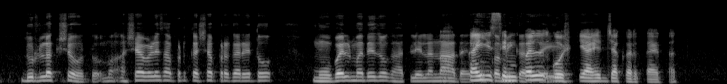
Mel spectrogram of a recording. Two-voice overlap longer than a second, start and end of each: 4.4-5.7

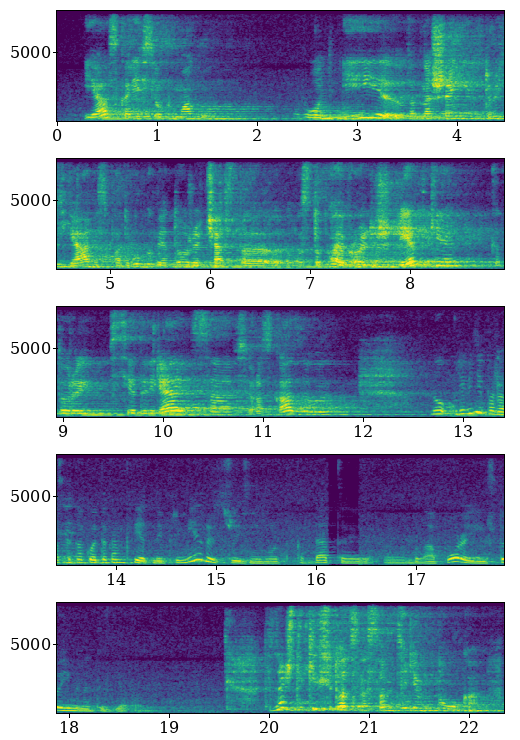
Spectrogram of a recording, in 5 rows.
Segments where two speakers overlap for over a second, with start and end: none

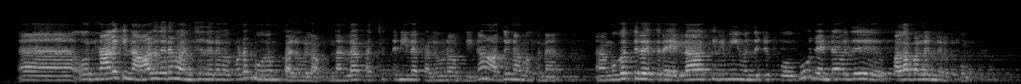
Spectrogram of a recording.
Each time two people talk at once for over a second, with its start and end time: none

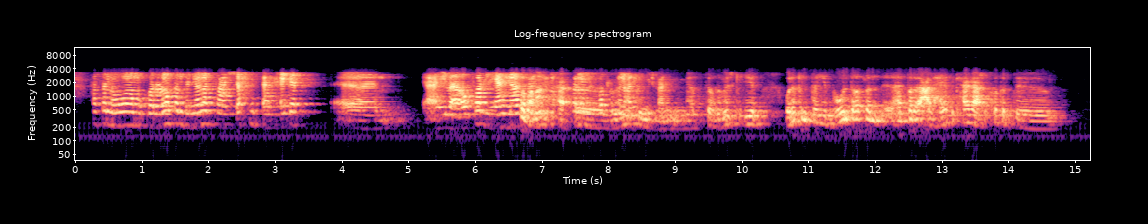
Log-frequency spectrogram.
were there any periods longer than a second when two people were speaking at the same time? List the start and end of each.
6.7-8.9

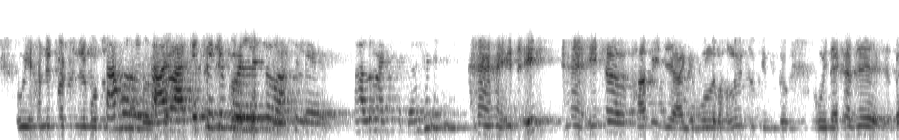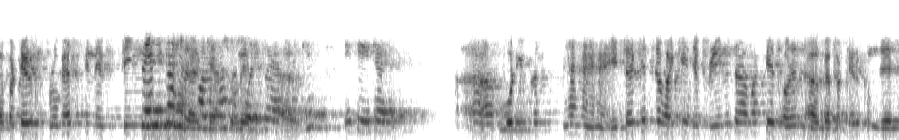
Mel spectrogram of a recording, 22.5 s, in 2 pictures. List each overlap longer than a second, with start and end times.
1.3-3.6, 13.0-14.3

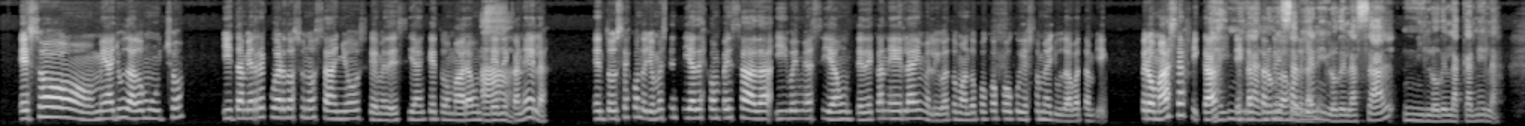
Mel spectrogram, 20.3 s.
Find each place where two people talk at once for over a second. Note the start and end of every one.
16.1-17.6

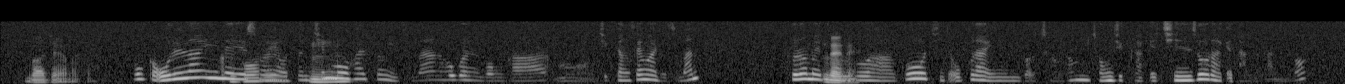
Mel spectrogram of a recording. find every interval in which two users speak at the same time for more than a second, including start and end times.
2.3-3.5

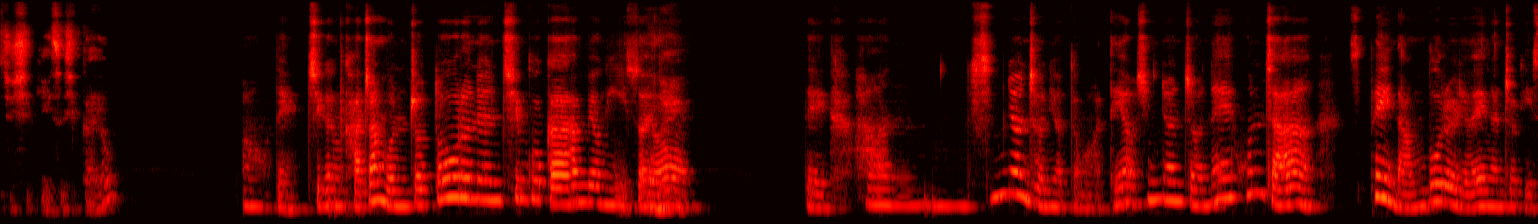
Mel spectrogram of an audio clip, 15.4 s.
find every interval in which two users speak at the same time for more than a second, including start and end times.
none

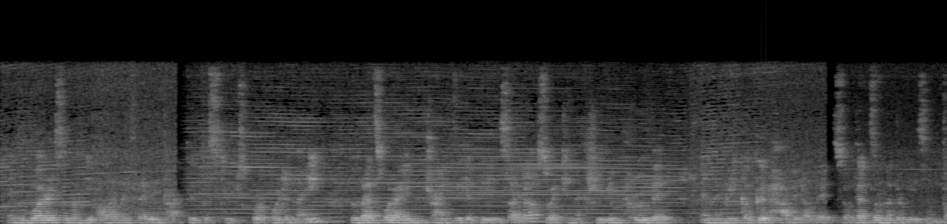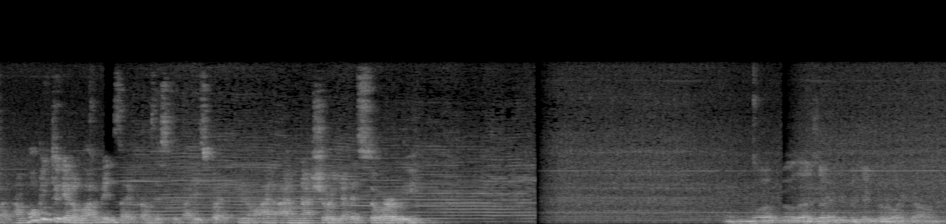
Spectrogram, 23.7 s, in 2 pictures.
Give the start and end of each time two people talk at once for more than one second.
none

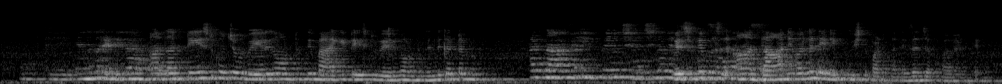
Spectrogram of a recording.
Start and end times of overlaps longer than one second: 6.8-8.2

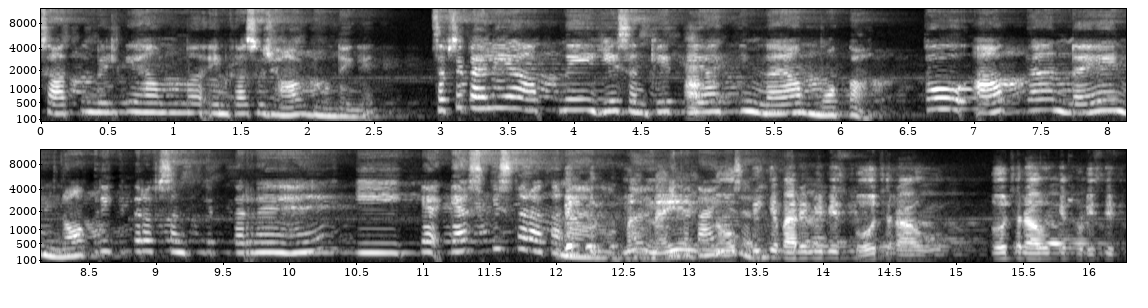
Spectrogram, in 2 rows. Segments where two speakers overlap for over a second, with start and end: 12.1-13.6

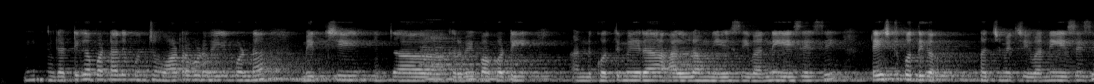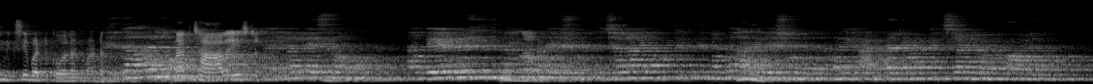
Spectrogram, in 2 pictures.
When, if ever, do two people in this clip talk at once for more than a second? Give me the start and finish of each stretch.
none

